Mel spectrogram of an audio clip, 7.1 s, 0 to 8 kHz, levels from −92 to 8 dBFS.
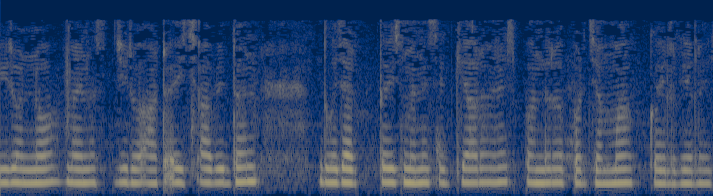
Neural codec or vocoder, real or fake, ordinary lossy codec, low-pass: none; real; MP3, 24 kbps; 7.2 kHz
